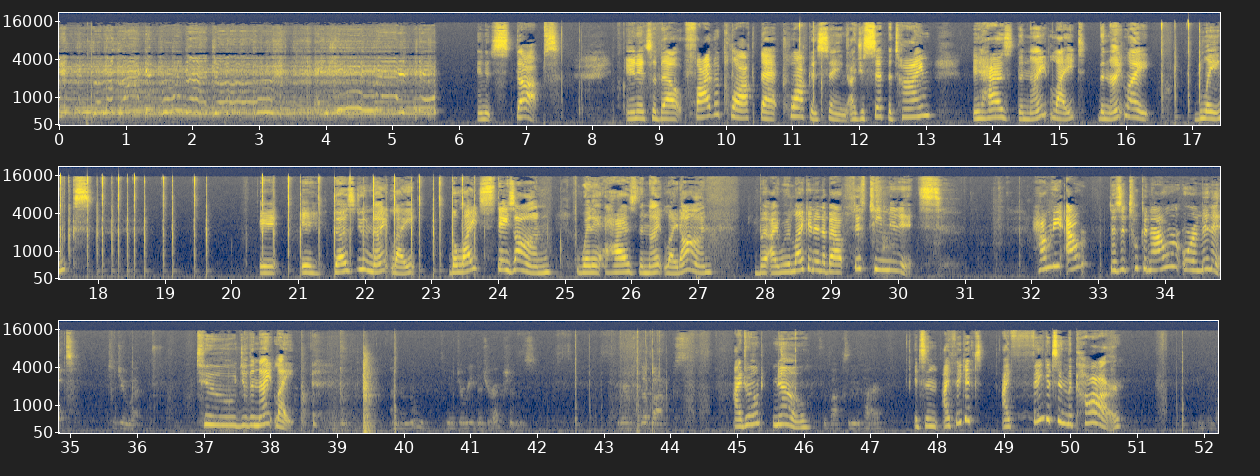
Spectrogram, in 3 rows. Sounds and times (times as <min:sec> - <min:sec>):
Music: 0:00.0 - 0:05.7
Speech: 0:06.3 - 0:07.6, 0:08.5 - 0:13.1, 0:20.4 - 0:27.2, 0:43.2 - 0:44.4, 0:45.0 - 0:50.8.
